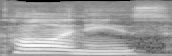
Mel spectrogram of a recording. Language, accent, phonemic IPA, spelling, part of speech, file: English, US, /ˈkɒləniz/, colonies, noun, En-us-colonies.ogg
- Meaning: plural of colony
